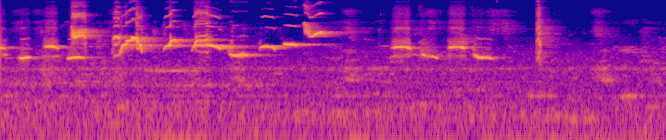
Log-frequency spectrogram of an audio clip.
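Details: Oriental magpie-robin song that keeps going, quick whistled and warbled phrases at first, then softer spaced notes toward the end, with faint low background noise.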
